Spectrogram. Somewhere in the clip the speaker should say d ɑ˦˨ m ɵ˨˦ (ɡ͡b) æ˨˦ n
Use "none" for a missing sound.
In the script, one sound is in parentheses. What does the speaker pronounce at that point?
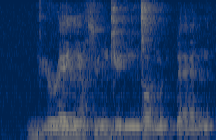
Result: ɡ͡b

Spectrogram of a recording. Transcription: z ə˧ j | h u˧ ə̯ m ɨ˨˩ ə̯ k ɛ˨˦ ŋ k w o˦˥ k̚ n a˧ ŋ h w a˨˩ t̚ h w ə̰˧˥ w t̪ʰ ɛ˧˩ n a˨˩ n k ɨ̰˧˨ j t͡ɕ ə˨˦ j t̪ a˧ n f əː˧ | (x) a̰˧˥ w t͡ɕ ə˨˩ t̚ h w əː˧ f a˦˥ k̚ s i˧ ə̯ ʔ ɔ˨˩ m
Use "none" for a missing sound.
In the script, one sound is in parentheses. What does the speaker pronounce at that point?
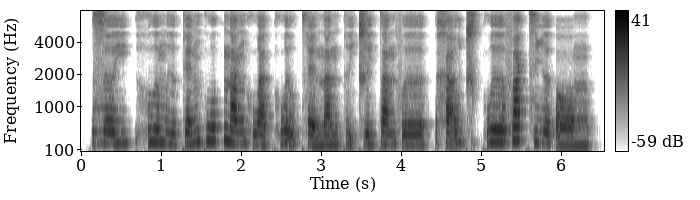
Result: x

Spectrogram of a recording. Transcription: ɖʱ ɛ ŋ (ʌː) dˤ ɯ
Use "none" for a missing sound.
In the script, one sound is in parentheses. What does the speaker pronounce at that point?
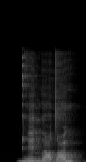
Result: ʌː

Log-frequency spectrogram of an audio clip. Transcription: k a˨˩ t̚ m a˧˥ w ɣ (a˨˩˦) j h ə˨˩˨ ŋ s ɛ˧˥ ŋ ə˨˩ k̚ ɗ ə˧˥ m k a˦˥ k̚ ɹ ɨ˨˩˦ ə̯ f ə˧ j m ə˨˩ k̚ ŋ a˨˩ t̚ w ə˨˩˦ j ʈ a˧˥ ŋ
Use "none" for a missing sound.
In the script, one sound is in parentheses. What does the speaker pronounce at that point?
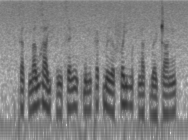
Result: a˨˩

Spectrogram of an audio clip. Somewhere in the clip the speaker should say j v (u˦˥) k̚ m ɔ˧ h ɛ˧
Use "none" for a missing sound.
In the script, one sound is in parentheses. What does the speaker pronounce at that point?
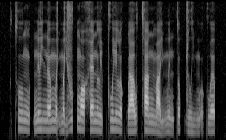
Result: u˦˥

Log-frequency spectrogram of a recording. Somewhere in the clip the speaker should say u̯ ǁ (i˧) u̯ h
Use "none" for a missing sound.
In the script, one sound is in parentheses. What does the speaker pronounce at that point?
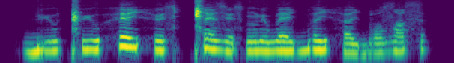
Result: y˧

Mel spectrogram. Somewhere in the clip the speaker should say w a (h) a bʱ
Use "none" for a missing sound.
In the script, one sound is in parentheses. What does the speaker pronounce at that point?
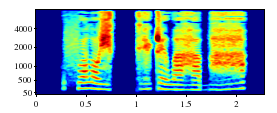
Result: ɦ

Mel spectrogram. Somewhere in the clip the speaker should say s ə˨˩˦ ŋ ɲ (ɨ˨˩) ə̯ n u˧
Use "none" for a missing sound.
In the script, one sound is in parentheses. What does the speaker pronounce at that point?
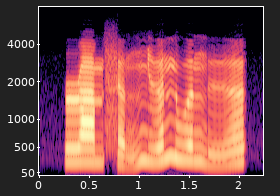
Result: ɨ˧˥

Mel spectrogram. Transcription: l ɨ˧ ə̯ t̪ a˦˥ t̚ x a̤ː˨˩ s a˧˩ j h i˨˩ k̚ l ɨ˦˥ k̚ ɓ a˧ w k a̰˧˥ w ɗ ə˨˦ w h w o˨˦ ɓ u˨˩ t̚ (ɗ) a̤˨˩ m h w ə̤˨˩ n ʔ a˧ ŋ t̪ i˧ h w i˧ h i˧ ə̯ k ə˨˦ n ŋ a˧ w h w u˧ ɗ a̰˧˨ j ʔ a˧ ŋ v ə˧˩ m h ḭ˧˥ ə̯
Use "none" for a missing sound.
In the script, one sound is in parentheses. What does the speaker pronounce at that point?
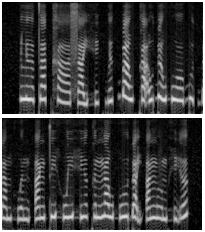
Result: ɗ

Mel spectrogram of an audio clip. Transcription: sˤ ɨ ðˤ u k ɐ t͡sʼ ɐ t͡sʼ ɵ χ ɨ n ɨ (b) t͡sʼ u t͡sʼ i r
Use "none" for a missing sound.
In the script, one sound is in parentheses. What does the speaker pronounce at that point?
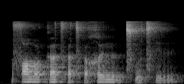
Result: b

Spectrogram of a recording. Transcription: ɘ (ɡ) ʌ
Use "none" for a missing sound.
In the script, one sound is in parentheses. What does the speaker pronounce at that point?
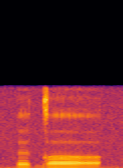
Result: ɡ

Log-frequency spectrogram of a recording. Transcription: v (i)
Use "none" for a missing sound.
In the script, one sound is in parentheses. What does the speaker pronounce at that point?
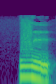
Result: ɨ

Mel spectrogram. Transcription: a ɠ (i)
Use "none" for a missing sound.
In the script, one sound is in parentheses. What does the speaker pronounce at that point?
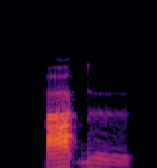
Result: ɨ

